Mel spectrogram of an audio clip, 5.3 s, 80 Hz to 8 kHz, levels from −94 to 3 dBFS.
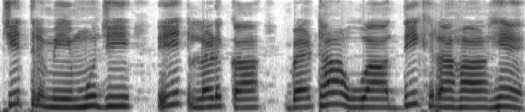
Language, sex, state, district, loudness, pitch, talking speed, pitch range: Hindi, female, Madhya Pradesh, Katni, -12 LUFS, 225 Hz, 115 wpm, 220-255 Hz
